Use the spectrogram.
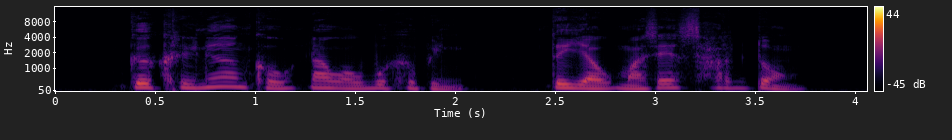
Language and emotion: Bodo, fearful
